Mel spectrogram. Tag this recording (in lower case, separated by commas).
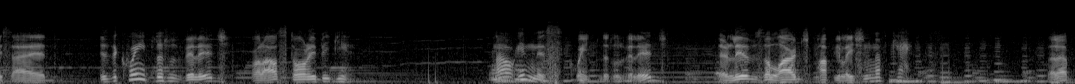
speech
